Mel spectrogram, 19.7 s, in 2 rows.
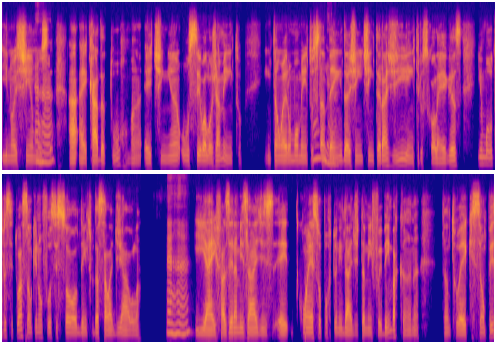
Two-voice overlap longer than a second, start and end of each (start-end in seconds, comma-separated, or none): none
